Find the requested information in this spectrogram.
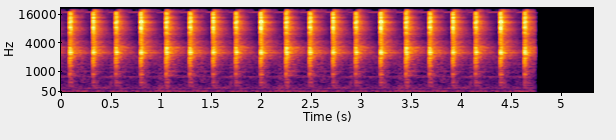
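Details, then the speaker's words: Lapidus procedure for hallux valgus, AO workshop: osteotomy of the first metatarsal begun with a saw and completed with hammer and chisel; rapid series of about twenty sharp metallic taps on bone. "the saw is used to begin the osteotomy cut on the first metatarsal [Music] the cut is completed with the hammer and chisel"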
